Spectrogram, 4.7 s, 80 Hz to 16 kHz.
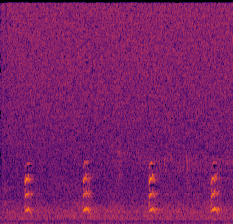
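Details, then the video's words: A gull in Humboldt, California, barks like a dog, short harsh calls roughly every 1.2 seconds, each with a quick rising inflection, over a low background hum. "Seagull bird barking like a dog"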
